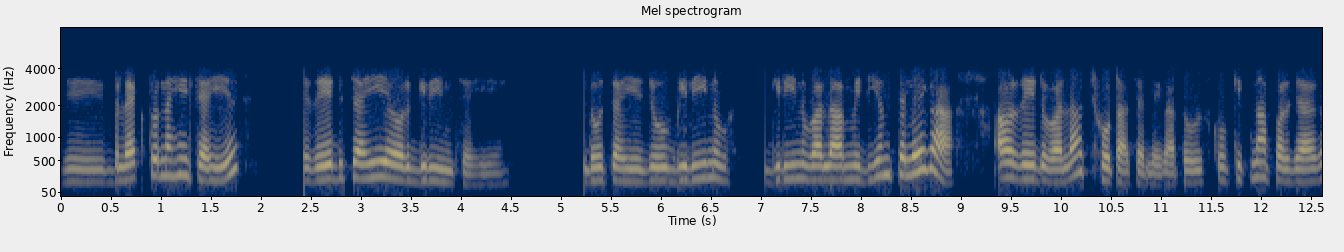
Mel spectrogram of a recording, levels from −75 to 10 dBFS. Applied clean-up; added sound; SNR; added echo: none; none; none; none.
